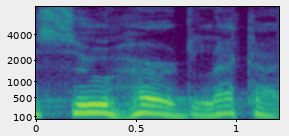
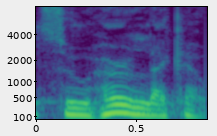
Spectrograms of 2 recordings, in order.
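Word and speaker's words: Suhṛllekha: So the D in the suheard, at the end of the suheard, magically changes into an L. So then you get suherleka, which rolls off the tongue a lot more nicely. So this is what's called sandhi, S-A-N-D-H-I.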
